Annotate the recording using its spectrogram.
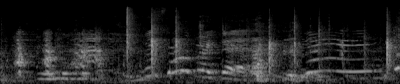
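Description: Several sharp hand claps, unevenly spaced, mixed with lively talk and a drawn-out vocal exclamation near the end.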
